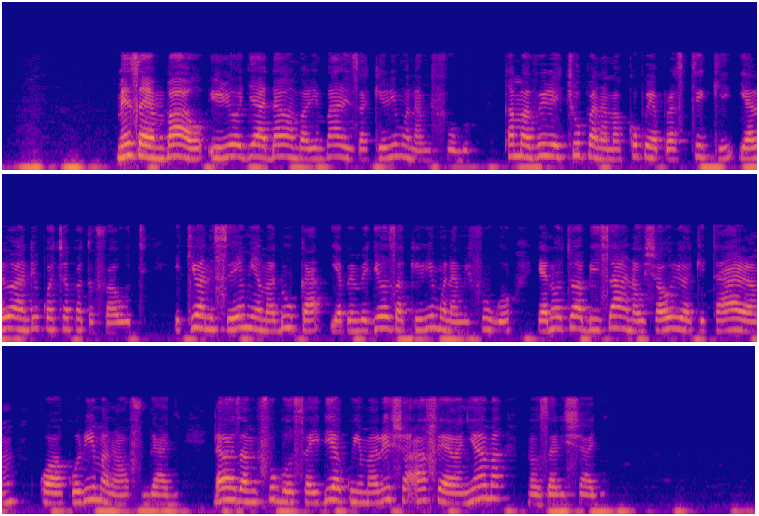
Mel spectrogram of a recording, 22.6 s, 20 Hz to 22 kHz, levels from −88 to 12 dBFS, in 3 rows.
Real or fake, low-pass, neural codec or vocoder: real; 7.2 kHz; none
